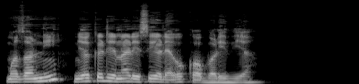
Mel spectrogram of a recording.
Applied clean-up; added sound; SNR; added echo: neural mask model DeepFilterNet 3.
